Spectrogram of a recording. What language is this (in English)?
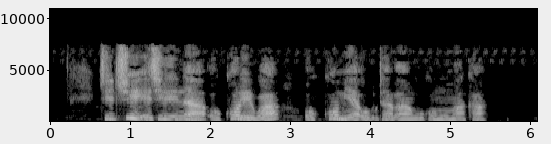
Ganda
